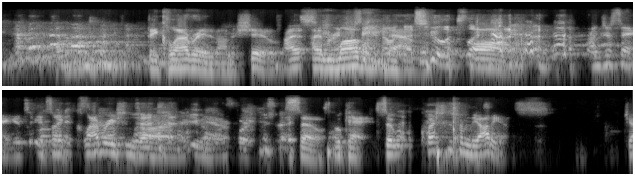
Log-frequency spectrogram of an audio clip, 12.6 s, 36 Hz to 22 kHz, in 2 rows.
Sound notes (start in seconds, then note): 0.0 audience laughs; 5.2 panel laughing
